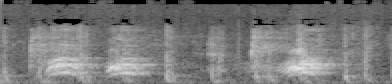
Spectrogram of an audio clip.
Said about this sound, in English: Hey, where is it? There. It's a dog. Yeah, there's a dog down there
